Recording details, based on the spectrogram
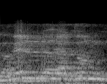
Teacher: ادغام ہوگا، یعنی نون ساکنہ کو حذف کر دیا جائے گا اور لام کو تشدید کے ساتھ پڑھا جائے گا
